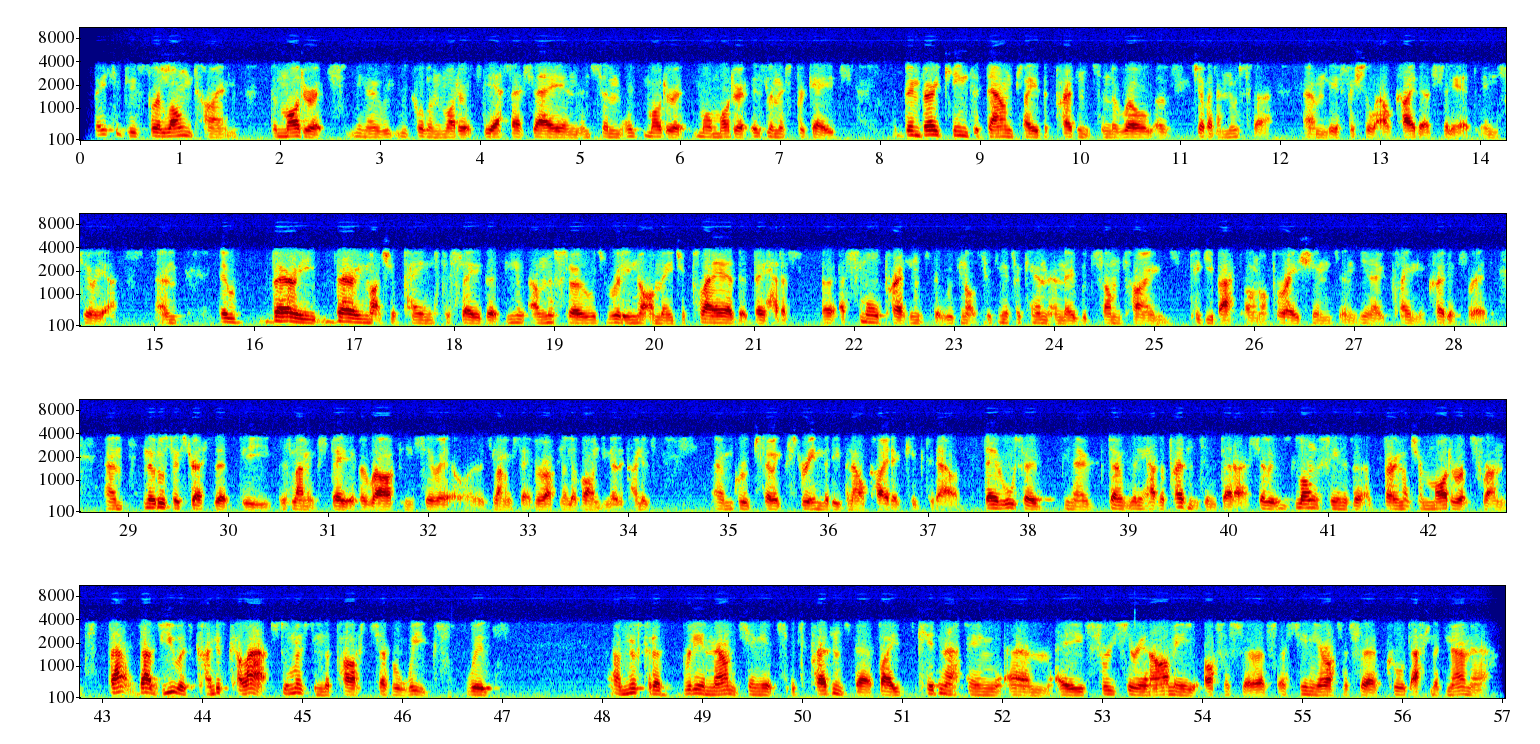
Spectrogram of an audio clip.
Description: reports from Lebanon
